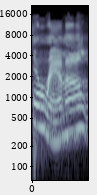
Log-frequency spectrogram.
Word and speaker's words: Brana: It's pronounced Barana like Alana, but with herpes.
